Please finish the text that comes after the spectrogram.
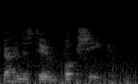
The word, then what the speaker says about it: Book Chic: ahead and just do book chic, and that is the way to pronounce it. So there's no need for you to mispronounce it at all now that I've said it.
